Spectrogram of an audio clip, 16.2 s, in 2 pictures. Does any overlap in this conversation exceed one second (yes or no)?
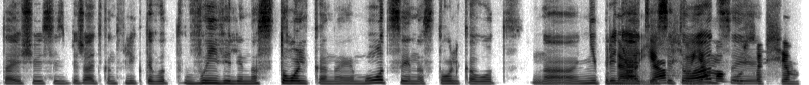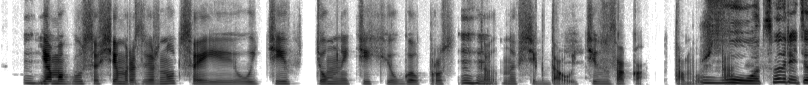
yes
